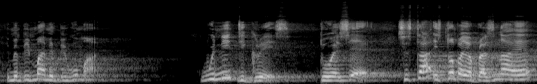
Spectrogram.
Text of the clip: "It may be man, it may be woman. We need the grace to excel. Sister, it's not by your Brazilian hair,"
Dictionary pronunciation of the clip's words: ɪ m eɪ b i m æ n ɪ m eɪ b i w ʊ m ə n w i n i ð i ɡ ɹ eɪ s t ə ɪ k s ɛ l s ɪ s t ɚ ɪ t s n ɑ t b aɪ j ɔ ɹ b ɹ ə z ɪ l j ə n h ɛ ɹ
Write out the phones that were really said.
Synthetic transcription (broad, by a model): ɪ m eɪ b i m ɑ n m eɪ b i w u m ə n w i n i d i ɡ ɹ eɪ s t ə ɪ s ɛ s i s t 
